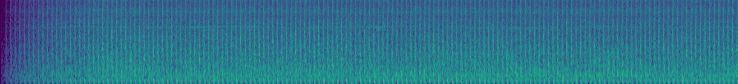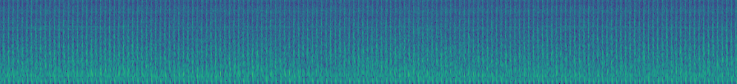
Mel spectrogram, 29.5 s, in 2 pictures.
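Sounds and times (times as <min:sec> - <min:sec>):
UH-1 Huey helicopter in flight: 0:00.0 - 0:29.4.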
